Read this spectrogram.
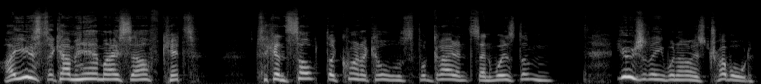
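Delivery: high-pitched character voice; earnest father figure. Acted. Acting the father's confession to Kit.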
